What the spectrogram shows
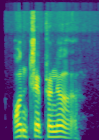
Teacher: in British English, we pronounce entrepreneur, no R sound, and the R U is longer U.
